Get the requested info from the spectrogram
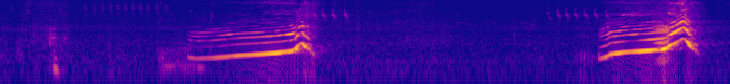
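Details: Spotted hyena calling during a lioness hunt in Kruger National Park, South Africa, near Biyamiti Bushveld Camp: two long rising whoops sweeping upward and ending in a sharp peak, separated by silence, with faint clicks between.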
